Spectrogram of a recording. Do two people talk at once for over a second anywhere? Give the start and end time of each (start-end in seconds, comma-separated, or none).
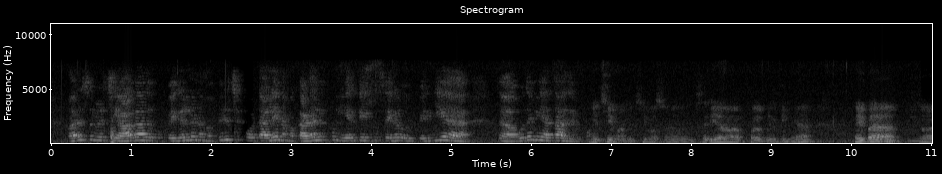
none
